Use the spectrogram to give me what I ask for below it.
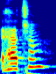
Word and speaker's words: Hatcham: Wait, did I pronounce that right? Hatcham? Okay, good. Hatcham. Hatcham. It's like an SH.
